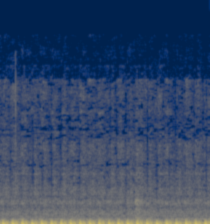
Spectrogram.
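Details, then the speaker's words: Yamaha Aerox scooter, after repair of an idle speed control (ISC) fault that had caused no-start and too-low idle: a steady, even low putter at the correct idle RPM. This is a normal idle. "at yun wala goods na goods na ' guys yan yung saktong RPM ng aerox"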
